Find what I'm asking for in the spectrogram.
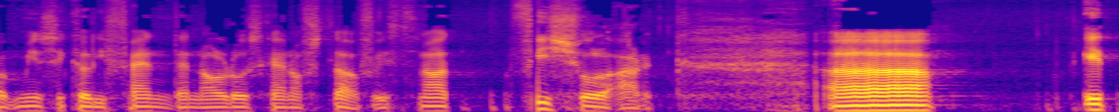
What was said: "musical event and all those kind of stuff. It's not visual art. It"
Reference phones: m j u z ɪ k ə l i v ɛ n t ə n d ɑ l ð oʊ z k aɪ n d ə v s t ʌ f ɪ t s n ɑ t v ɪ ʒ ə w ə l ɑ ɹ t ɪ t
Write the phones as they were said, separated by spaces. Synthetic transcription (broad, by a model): m j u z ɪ k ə l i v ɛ n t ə n ɑ l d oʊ s k aɪ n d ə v s t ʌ f ɪ t s n ɑ t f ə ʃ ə l ɑ ɹ t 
